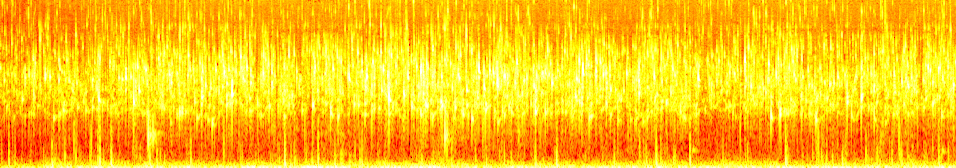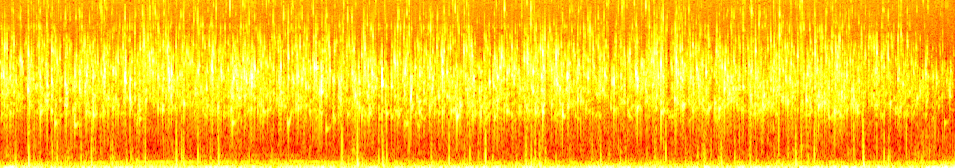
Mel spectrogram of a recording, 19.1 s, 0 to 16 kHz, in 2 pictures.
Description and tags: mayfield water flowing02
Underwater recording made with a hydrophone in a creek at Mayfield Park in Austin, TX
flowing, bubble, bubbly, creek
